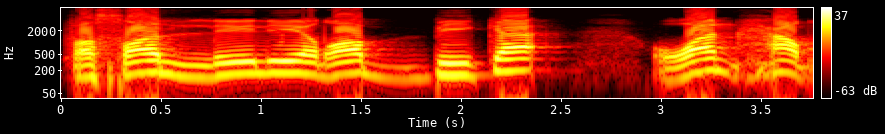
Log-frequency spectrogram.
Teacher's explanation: فا زبر فا، صاد لام زبر صل، لام زر لی، فصل لی، لام زر لی، را با زبر رب، با زر بی، فصل لی ربک وانحر، ون پر غنہ نہیں ہوگا اس لیے کہ نون ساکن کے بعد حروف حلقی میں سے ہا آ چکی ہے، یہاں پر اس پر غنہ نہیں کریں گے ہم۔ وانحر، اس را کو بھی موٹا پڑھیں گے حالت وقف میں، چونکہ یہ ساکن ہو چکی ہے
